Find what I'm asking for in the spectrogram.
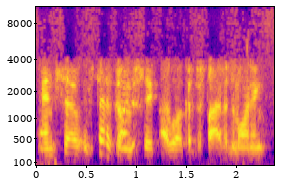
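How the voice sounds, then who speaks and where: Man, company founder guest, low voice, husky, candid rambling storyteller, tinny phone line. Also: rapid-fire. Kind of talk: casual interview storytelling.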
